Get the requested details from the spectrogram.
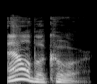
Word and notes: albacore: British English

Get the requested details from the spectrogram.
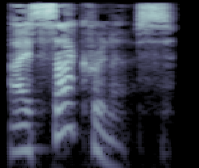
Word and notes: isochronous: British English

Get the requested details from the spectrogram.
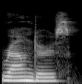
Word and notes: rounders: American English

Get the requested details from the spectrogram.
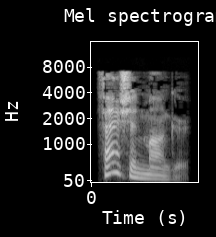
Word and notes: fashionmonger: British English

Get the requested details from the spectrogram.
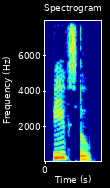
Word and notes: beef stew: British English

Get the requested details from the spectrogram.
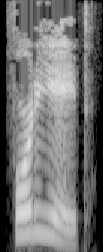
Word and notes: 48: British English

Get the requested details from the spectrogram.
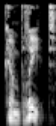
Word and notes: compleat: British English

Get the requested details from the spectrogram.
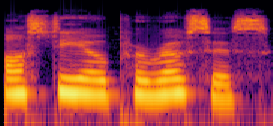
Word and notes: osteoporosis: American English

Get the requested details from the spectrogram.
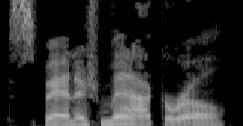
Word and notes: spanish mackerel: British English

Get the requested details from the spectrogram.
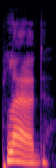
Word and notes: pled: American English

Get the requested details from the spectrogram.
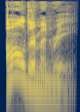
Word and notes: aldermanry: British English

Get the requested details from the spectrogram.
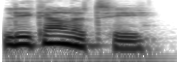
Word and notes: legality: British English

